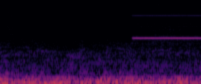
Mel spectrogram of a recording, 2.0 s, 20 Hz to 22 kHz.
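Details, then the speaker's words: Gooseneck desk lamp replacement 3-pin KCD1-101 rocker switch (250VAC 6A/125VAC 10A) on a multimeter continuity test: steady beep across one pin pair with the switch off, so that pair is unsuitable and the other two pins are used. "you see that even though the circuit is off it is on so you do not want that"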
